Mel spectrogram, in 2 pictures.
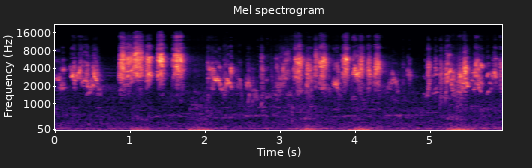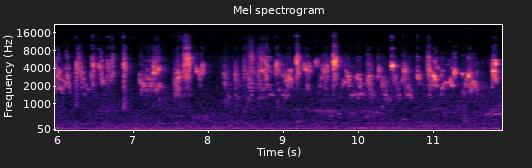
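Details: Parakeets chattering continuously: dense, overlapping high chirps and squawky notes in rapid bursts, with several birds calling at once and a low rumble beneath.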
